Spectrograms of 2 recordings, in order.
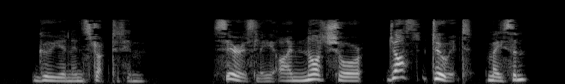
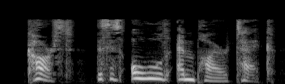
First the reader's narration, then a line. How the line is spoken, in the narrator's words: Holston snapped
